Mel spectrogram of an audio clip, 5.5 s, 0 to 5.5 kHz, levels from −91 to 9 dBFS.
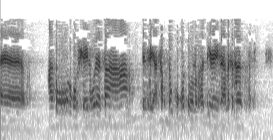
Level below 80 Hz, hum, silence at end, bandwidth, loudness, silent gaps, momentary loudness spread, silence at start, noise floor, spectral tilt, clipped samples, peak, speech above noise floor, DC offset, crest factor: -70 dBFS; none; 0.05 s; 4.1 kHz; -14 LUFS; none; 12 LU; 0 s; -38 dBFS; -3 dB/octave; under 0.1%; 0 dBFS; 23 dB; under 0.1%; 16 dB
